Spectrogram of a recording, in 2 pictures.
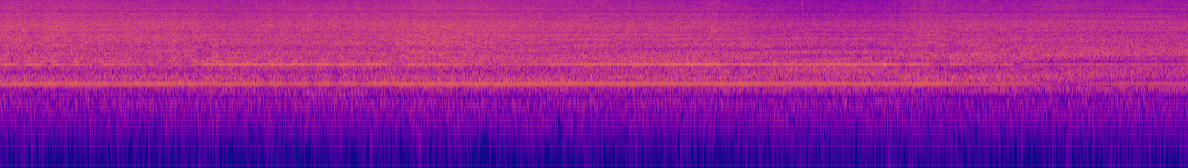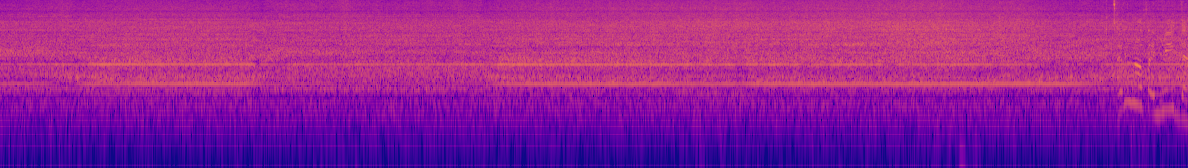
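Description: A hair dryer blowing steadily on a torn journal page, a continuous close whooshing drone with a faint whine that runs unbroken for the whole stretch.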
